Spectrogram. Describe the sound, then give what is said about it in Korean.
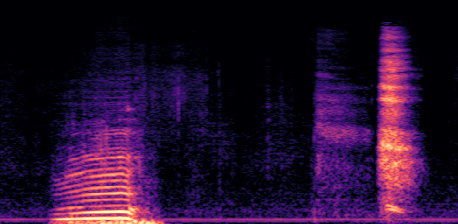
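A cute sleeping calf lying down gives one clear moo with a strong harmonic tone that swells and then falls away. After a pause come two softer breathy snorts or exhales. Nobody speaks. “에드워드가 그 물체를 향해 더듬더듬 기어가자 그곳엔 귀여운 송아지 한 마리가 누워있었다.”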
